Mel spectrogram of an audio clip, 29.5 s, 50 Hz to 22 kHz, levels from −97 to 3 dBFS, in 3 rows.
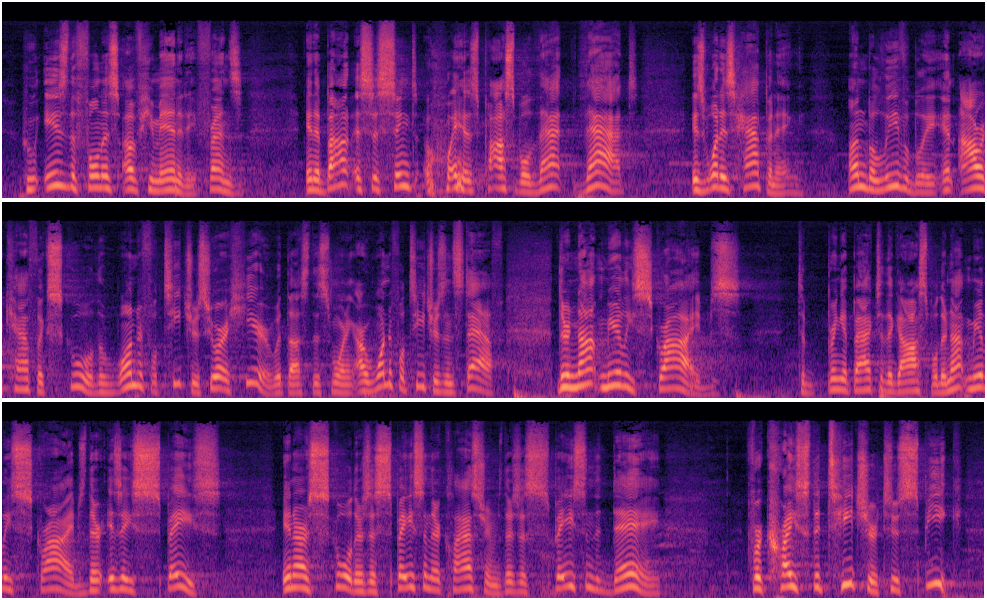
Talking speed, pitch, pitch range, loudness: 165 wpm, 180 Hz, 145-210 Hz, -26 LUFS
